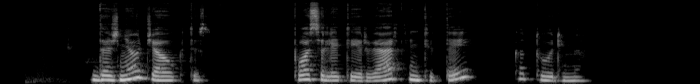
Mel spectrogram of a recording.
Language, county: Lithuanian, Vilnius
